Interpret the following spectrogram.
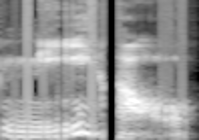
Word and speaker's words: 你好: बट जब हम इनको इकट्ठा पढ़ेंगे तो फिर जो है नी की टोन सेकंड में चेंज हो जाएगी, सेकंड में प्रोनाउंस किया जाएगा, लिखी थर्ड में ही जाएगी। तो इसलिए हम कहेंगे नी हाओ।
